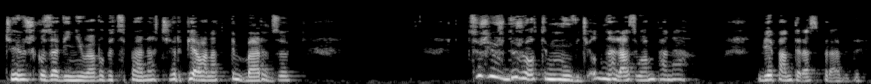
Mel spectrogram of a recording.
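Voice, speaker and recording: A woman acting a grave, composed bearer of a family secret in a radio drama. She speaks in a husky, mid-pitched voice, measured and broken by careful pauses. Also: natural voice. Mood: solemn confession. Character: grave, composed woman confessing her dead sister's secret.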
